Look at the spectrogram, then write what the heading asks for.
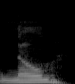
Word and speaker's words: gnome: of a a gnome a g n o m that kind of gnome with a silent G gnome a gnome gnome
